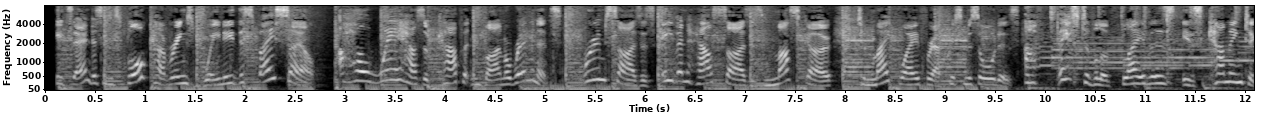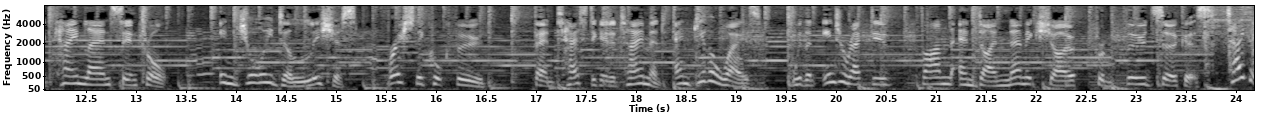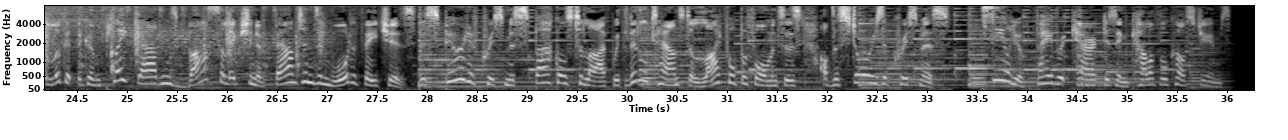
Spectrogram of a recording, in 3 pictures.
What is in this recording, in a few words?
female talent retail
